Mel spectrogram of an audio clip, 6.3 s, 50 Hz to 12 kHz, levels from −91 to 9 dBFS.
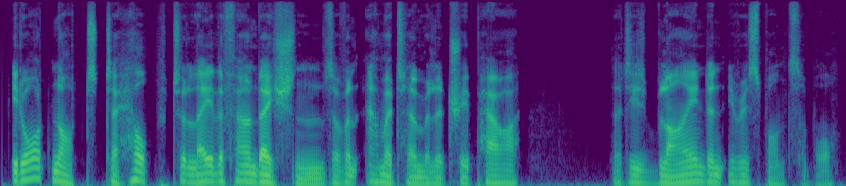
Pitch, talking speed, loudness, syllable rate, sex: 90 Hz, 180 wpm, -21 LUFS, 5.8 syllables/s, male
